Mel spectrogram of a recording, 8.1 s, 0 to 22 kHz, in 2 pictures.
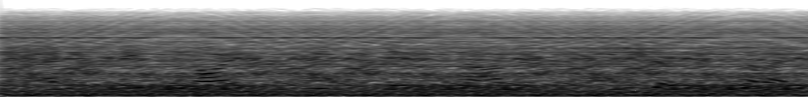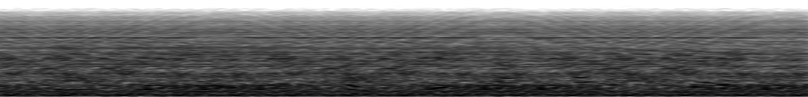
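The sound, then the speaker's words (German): DC-9 jet airliner engines running on an airport apron, a loud, dense, unbroken roar that stays steady throughout. “Die Triebwerke werden Gott sei Dank abgeschaltet”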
